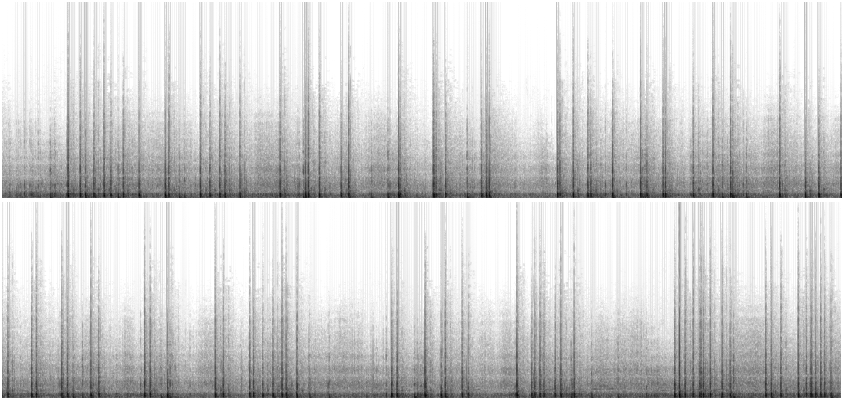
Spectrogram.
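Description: Aerial fireworks display: rapid, overlapping shell bursts and crackles, several bangs a second over a continuous low rumble, thickening into a denser volley near the end.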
